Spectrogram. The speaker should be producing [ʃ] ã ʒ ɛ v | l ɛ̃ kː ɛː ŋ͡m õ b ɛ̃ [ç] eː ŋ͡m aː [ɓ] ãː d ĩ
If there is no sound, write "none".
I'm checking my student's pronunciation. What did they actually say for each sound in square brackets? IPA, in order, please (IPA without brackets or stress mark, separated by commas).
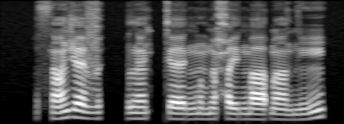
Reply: θ, ħ, ɓ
